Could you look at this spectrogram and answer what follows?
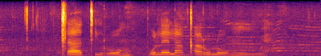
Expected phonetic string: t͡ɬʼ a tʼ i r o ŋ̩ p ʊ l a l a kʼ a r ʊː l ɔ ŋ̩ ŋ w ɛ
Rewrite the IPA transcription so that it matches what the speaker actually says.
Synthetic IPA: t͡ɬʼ a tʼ i r o ŋ̩ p ʊ l ɛ l a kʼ a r ʊ l ɔ ŋ̩ː ŋ w ɛ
